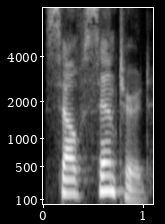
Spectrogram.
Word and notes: self-centered: British English

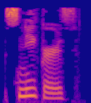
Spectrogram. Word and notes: sneakers: British English

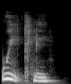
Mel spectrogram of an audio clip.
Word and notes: weekly: British English

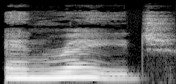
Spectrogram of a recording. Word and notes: enrage: American English

